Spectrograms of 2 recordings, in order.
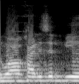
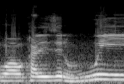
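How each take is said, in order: First: The final syllable starts with a b sound. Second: The final syllable starts with a w sound. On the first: The speaker calls it wrong. "বি হচ্ছে ভুল" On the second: The speaker calls it right. "উই পড়তে হবে"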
